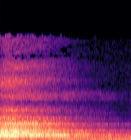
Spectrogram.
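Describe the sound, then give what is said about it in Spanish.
A slow exhale through the mouth during a relaxation breathing exercise: one soft, airy breath that starts fullest and gradually fades over about a second, with no talk. “Exhalo por boca. Una vez más, inhalo. Y al exhalar, suelto.”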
